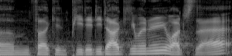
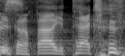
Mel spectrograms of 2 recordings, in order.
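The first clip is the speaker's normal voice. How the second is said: louder, higher hype-man push, speeding up; hype man taunt; 6 semitones higher, 5 dB louder than usual. Retold or imitated. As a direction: goad him like a hyped-up mogul. Repeat of [name] taunt.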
